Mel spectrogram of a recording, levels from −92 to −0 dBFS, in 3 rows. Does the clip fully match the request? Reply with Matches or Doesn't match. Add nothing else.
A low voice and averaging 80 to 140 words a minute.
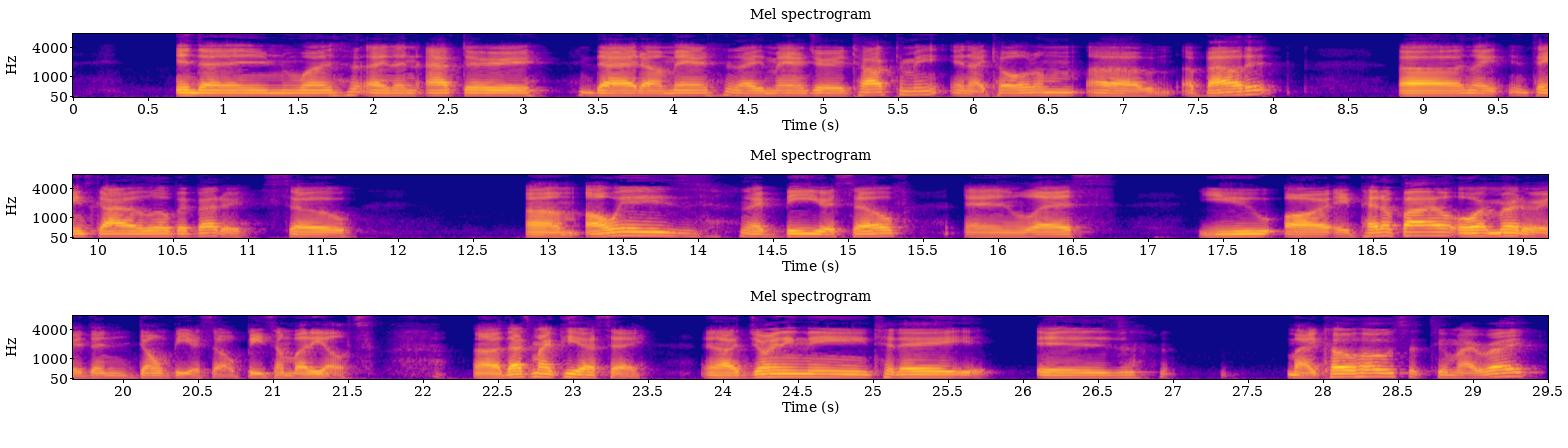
Matches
